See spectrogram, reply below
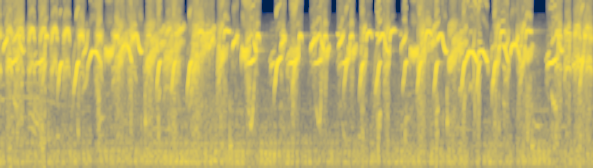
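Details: Green leafbird, original natural song used as a lure; fast, varied high whistles and curling slurs tumble together in a dense warble, dipping briefly in the middle before resuming strongly.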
